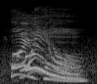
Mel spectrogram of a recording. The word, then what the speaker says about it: Hōiho: Hōiho. What's the first letter of the word hōiho? Hōiho. Sino pai. Now try sounding out the word hōiho. Hō. I. Hō.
